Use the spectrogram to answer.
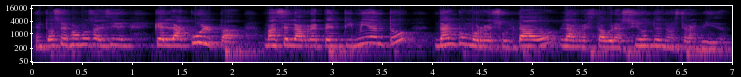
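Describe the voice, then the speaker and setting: Woman preacher telling a story, high voice, lots of room echo. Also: moderate pace, darkish tone. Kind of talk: sermon with storytelling. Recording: roomy echo.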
